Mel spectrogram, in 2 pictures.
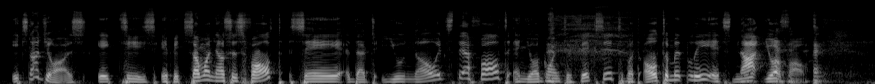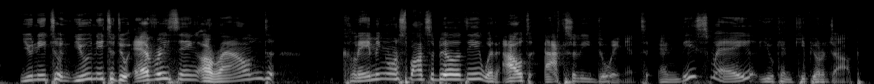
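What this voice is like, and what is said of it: Put-on German accent. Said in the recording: “all I'm doing is this accent? Is it okay that I'm just viciously doing this accent? ... he's German”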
